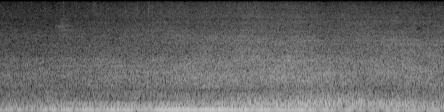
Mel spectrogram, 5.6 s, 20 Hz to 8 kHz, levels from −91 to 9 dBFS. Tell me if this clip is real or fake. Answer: real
